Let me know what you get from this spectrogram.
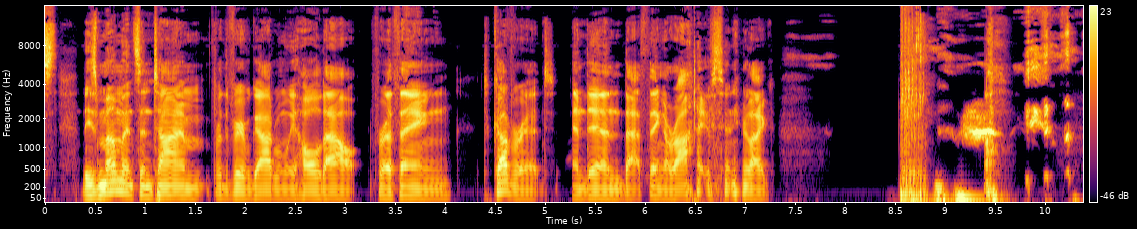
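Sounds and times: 
speech: 0.0s - 7.5s, 8.9s - 10.1s
voice imitating a wet fart with the mouth: 8.5s - 9.6s.

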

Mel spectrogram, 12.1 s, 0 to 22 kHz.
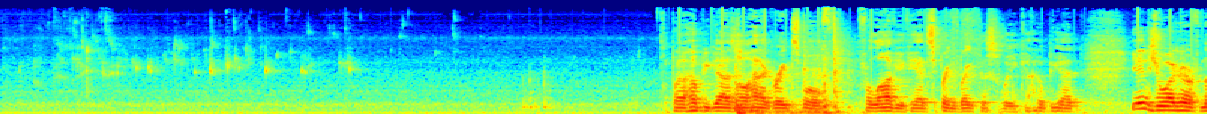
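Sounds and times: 
coffee being poured into a cup: 0.0s - 4.7s
low steady hum: 0.0s - 12.0s
speech: 6.7s - 12.0s.

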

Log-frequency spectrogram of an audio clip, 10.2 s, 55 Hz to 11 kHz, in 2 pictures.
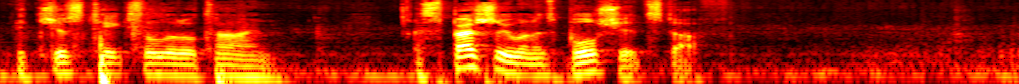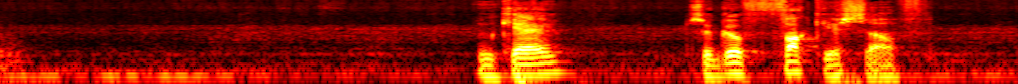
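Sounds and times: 
speech: 0.1s - 3.6s, 7.5s - 8.0s, 8.6s - 9.8s
thunder rumbling outside: 3.7s - 7.4s.

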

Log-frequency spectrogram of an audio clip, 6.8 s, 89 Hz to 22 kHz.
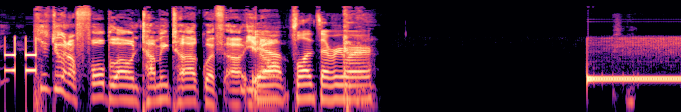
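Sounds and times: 
speech: 0.4s - 3.8s
phone line tone: 5.9s - 6.7s.

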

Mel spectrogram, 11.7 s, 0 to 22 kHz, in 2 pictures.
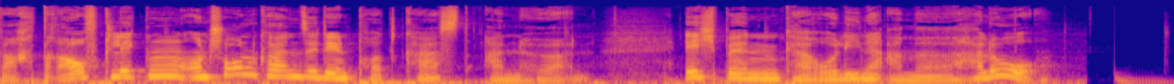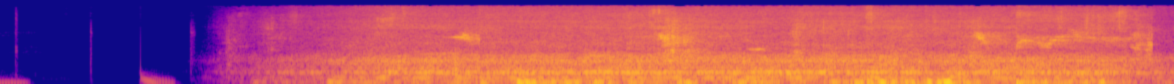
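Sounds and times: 
speech: 0.1s - 5.4s
many honeybees swarming around their hive in late summer: 7.0s - 11.7s.

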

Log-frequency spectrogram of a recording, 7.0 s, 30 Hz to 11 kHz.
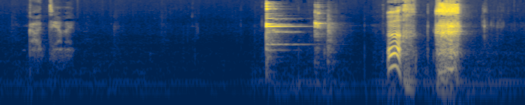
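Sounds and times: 
wine glass clinking: 3.6s - 4.6s
speech: 5.2s - 6.0s.

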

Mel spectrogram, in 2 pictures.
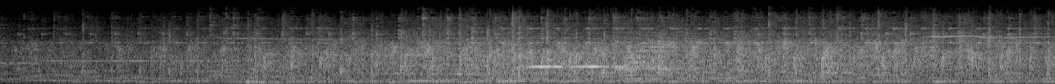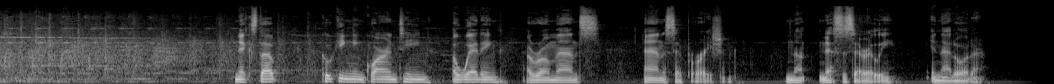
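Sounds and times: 
crowd clapping: 0.0s - 16.6s
faint whistles from a crowd: 5.2s - 7.0s, 8.8s - 12.2s
speech: 12.9s - 20.5s.

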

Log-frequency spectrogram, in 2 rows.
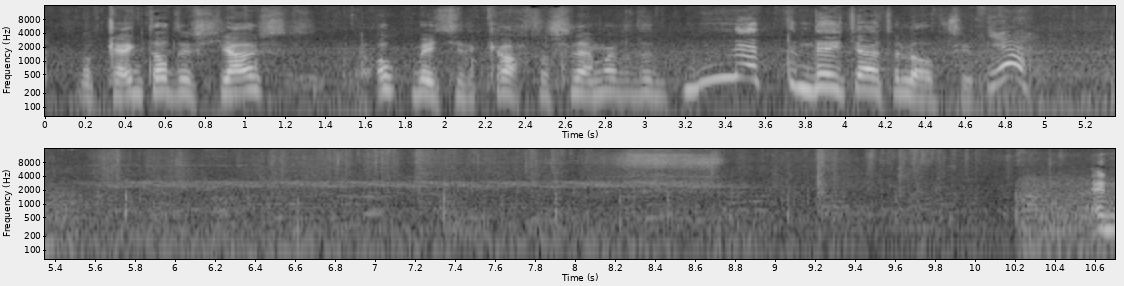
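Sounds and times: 
street noise: 0.0s - 10.6s
speech: 0.2s - 5.1s
footsteps of people walking outdoors along a street: 4.7s - 10.6s
murmuring voices: 4.7s - 10.6s.

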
